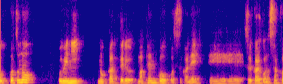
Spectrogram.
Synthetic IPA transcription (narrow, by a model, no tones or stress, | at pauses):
okːo̞t͡sɨno̞ | ɯ̟be̞ɲ̟i | no̞kːat̪ːe̞ɾɯ̟map̪ẽ̞ŋko̞ːko̞t͡sɨ̥t̪o̞̥ka̰ne̞eːso̞ɾe̞kaɾako̞no̞sakːa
